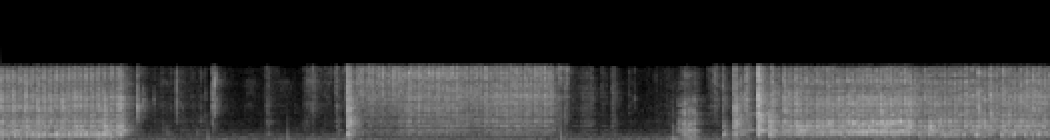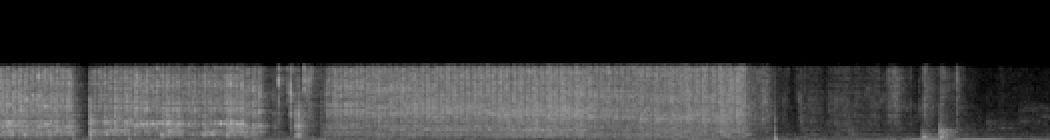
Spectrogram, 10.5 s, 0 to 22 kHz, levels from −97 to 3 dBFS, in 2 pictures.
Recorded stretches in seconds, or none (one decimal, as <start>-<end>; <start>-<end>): 0.0-10.5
